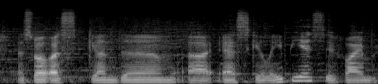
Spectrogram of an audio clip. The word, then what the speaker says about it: Aesculapius: wanna see if i can get the right pronunciation and there you go um gundam escalapias over here so in terms of this unit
